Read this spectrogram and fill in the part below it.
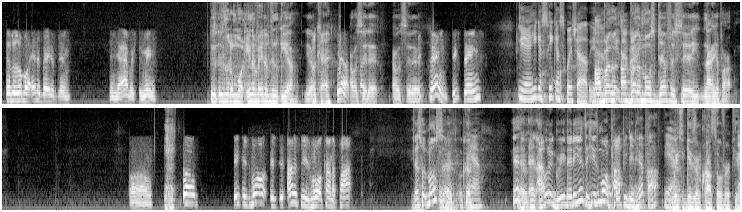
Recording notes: unique magazine format call-in show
